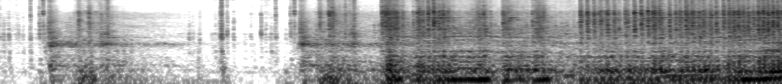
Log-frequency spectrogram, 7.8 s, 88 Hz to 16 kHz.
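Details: 1986 VW Jetta: starter churns unevenly for nearly four seconds before the engine finally catches and revs up. Hard starting, long cranking.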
